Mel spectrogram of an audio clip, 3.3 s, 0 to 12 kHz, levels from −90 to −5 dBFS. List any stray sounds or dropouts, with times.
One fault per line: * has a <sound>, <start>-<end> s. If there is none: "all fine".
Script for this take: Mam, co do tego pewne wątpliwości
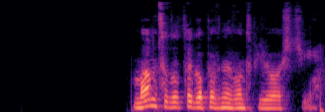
all fine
